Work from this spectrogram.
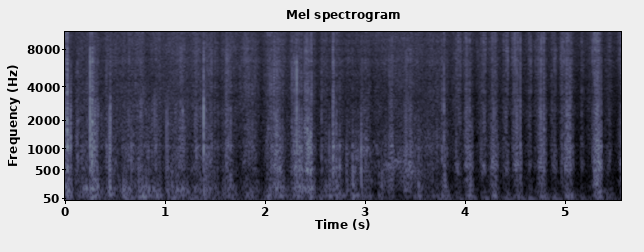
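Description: Short nails and fingertips scratch the eyes, beak and body of a soft stuffed owl cushion made of printed cotton with stitched appliqué. The scratching comes as rapid, uneven strokes, about four per second. The strokes are dull and muffled, with most of the energy low and almost no high hiss.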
